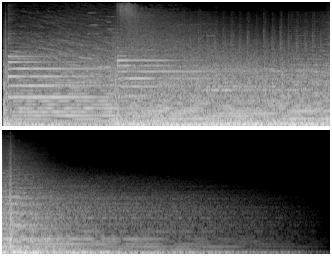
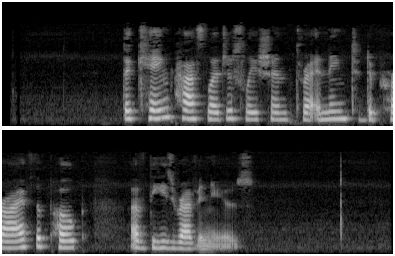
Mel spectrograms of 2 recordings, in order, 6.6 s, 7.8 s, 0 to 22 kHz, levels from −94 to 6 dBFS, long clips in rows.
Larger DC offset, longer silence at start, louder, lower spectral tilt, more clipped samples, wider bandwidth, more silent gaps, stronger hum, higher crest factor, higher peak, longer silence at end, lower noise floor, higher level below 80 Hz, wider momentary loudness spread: neither; second, 0 s vs 1.2 s; first, -13 LUFS vs -23 LUFS; first, -7 dB/octave vs -5 dB/octave; neither; first, 17 kHz vs 10.5 kHz; neither; neither; second, 12 dB vs 22 dB; first, 0 dBFS vs -4 dBFS; second, 1 s vs 1.45 s; second, -51 dBFS vs -65 dBFS; first, -18 dBFS vs -76 dBFS; first, 19 LU vs 11 LU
